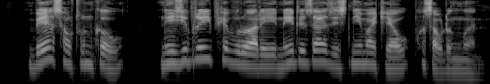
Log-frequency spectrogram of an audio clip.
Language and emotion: Bodo, neutral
